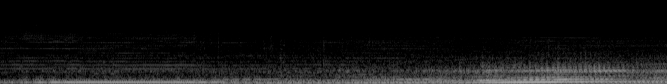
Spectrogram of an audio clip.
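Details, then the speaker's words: 1973 Datsun 240Z, 35,635 miles, off the road over 2 years, brake caliper and line just fixed, warmed up then choke off, pulling away in first gear; steady low exhaust burble climbing smoothly, no knocks or misses; sounds good, shifts fine. "Ooh, it sounds good. Shift's pretty good. Let's go around the block here."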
